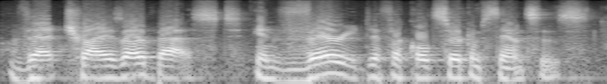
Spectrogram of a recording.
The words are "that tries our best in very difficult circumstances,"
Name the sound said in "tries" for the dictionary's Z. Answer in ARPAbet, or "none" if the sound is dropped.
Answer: Z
